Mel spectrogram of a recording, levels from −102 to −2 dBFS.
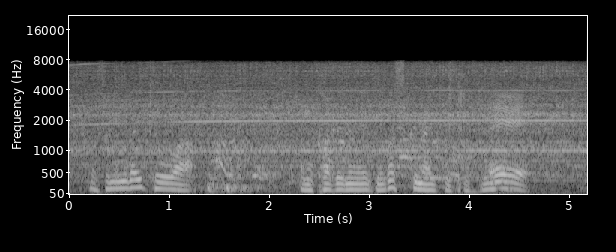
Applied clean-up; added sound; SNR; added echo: none; Domestic sounds, home sounds; 1 dB; none.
